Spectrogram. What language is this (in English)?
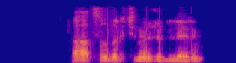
Turkish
